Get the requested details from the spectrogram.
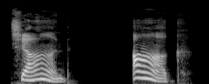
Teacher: आ, यह अनुनासिक है। इसका उच्चारण मुख और नासिका दोनों से होता है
